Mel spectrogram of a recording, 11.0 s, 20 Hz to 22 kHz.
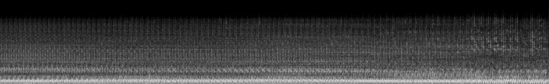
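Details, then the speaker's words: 1944 Ford 2N tractor idling with a leaking carburetor. A deep, lumpy idle carries a steady knock about three beats a second, heard more on one side. Its source is hard to locate; heavier oil is planned and the cause is unconfirmed. "it is really hard to tell where that noise is coming from I don't know"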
